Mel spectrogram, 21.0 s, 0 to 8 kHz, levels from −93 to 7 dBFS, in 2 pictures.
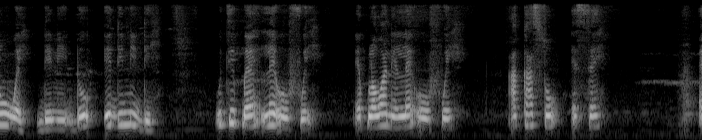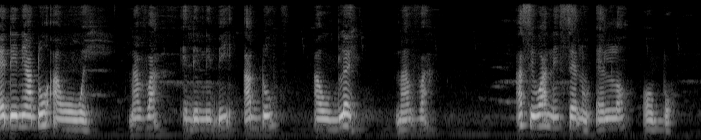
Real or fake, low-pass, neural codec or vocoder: real; 7.2 kHz; none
